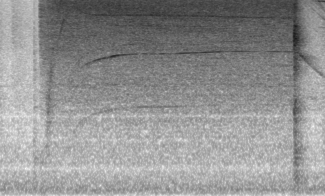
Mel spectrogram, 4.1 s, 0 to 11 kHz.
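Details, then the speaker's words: Dental unit air supply during installation of an electric-motor dental handpiece system: a click, then a steady high hissing rush of air for about three seconds through dental tubing fitted with an air pressure gauge while the foot pedal is pressed (target 26–58 psi). "what you'll do is you'll take your dental tubing put on an air pressure gauge like so and by stepping on the foot pedal"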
